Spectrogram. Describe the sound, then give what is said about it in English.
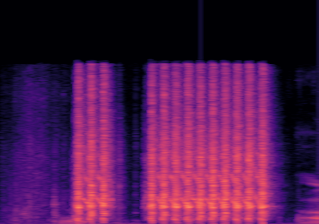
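A Jelly Blaster gel blaster toy gun fires in rapid automatic bursts: a short run of shots, a brief pause, then a longer, evenly paced string of snapping pops, with a voice starting at the end. “Wait, Jelly Blaster right here.”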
